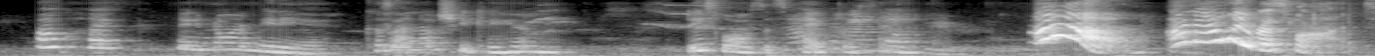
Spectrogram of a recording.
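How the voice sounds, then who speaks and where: A woman speaks in an animated tone at a fairly quick pace, her pitch swinging very widely. Noticeable background noise sits behind her. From Chicago, US Midwest. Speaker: YouTuber, college student. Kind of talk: casual chat. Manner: loud.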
